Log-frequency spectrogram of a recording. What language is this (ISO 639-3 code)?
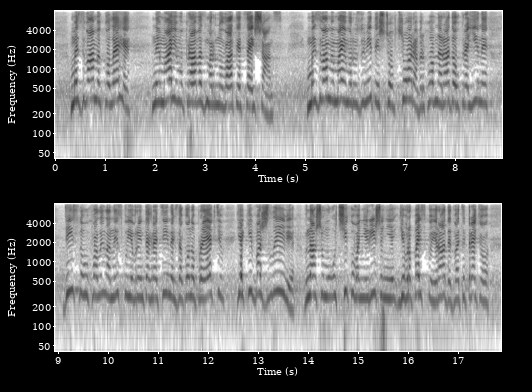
ukr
